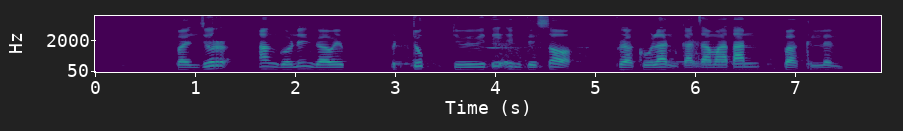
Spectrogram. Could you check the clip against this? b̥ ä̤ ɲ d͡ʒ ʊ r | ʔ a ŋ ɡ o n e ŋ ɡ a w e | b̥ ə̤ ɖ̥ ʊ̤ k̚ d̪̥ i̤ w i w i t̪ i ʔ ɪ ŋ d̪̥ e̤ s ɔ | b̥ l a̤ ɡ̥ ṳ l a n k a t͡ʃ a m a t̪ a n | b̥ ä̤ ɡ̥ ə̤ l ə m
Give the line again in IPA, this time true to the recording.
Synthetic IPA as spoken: b̥ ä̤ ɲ d͡ʒ ʊ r | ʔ a ŋ ɡ o n e ŋ ɡ a w e | b̥ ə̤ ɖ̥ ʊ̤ k̚ d̪̥ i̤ w i w i t̪ i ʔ ɪ ŋ d̪̥ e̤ s ɔ | b̥ ɾ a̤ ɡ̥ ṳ l a n k a t͡ʃ a m a t̪ a n | b̥ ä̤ ɡ̥ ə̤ l ə n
